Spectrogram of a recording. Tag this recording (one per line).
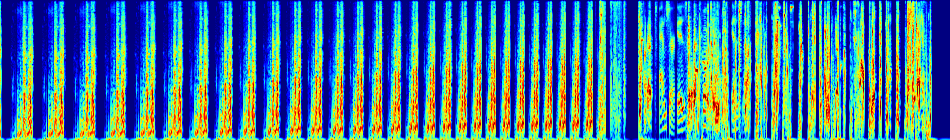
just-plain-mental
core
bending
rythmic-distortion
coleco
experimental
glitch
murderbreak
circuit-bent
